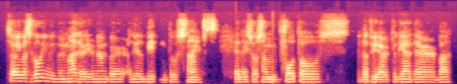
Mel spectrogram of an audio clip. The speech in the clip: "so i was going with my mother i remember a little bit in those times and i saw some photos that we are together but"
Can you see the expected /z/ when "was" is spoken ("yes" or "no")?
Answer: no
